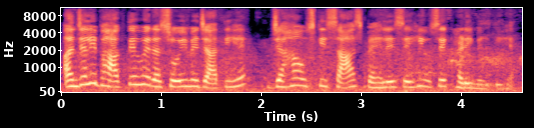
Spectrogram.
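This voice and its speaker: High-pitched woman narrating a story. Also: animated, moderate pace, a little hiss or hum. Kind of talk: scripted narration of a cartoon moral story.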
